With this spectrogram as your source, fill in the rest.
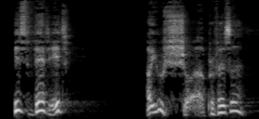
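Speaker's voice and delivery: gasping in amazement. Looking through the professor's telescope, he questions the professor, gasping in amazement. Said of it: "I heard him gasp".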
